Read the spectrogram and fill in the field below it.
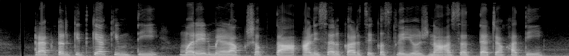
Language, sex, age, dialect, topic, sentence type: Marathi, female, 18-24, Southern Konkan, agriculture, question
